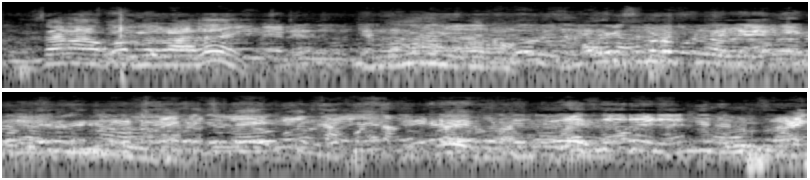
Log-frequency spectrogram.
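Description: Many overlapping voices of spectators and players talking and calling out together, a steady chatter with no single voice standing out.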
